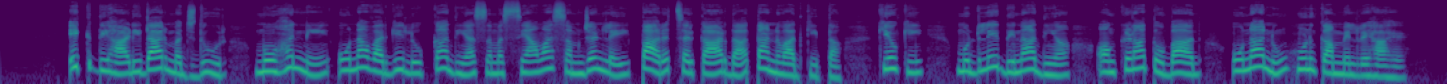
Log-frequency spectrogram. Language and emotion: Punjabi, neutral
